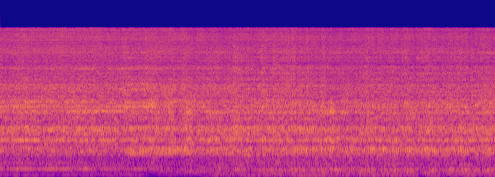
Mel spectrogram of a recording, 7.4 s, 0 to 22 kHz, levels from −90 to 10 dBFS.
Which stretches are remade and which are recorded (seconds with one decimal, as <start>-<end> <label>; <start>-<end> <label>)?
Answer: 0.0-2.2 recorded; 2.2-3.5 remade; 3.5-4.9 recorded; 4.9-5.4 remade; 5.4-7.4 recorded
